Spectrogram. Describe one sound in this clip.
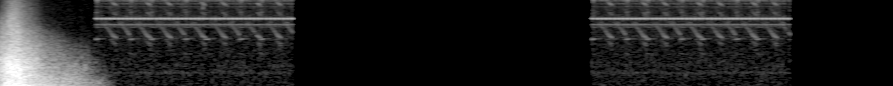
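Soft electronic ticking chatters.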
